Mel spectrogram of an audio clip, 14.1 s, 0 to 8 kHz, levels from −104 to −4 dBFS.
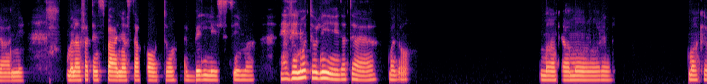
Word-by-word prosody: anni. 140 +1 -2 0.8
Me 150 -1 +1
l'han 150 0 +3
fatta 160 0 -3
in 155 - +1
Spagna 150 -1 +2
'sta 150 +1 -3
foto, 150 0 -3
è 150 - -11
bellissima. 155 +1 -2 0.5
È 195 0 -4
venuto 220 +3 +6
lì 205 -5 +6
da 175 0 -3
te? 165 -2 -4 0.2
Madò. 165 -3 -5 2.6
Ma 155 -1 0
che 155 - -10
amore! 155 0 -2 1.5
Ma 165 -1 -2
che 170 - -6
155 Hz, 90 wpm, -22 LUFS, 150-165 Hz, 2.6 s, venuto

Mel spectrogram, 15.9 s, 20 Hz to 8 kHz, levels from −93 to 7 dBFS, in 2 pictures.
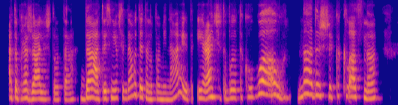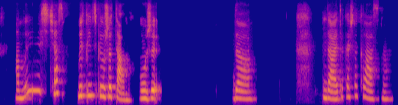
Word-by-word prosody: отображали 210 -4 +2
что-то. 180 -1 -7
Да. 215 +2 +5
То 215 - +2
есть 210 +2 +1
мне 225 0 +1
всегда 230 +4 -4
вот 305 -2 -4
это 250 -4 +3
напоминает. 195 - -2
И 225 0 0
раньше 245 +3 +5
это 220 -2 -7
было 230 +2 0
такое: 245 +2 -6
"Вау, 325 -4 +5 0.3
надо 310 +4 +2
же, 295 -3 0
как 280 +1 -11
классно!" 235 -4 +1 0.7
А 220 - -4
мы 220 +5 -1 0.3
сейчас, 355 -5 -3 0.3
мы, 285 +1 +2
в 295 - -7
принципе, 300 -1 -2
уже 270 +1 +4
там, 175 -10 -3
мы 215 0 0
уже 450 - +2 1.4
Да. 205 -2 -4 1.4
Да, 215 -4 0
это, 200 +6 -6
конечно, 270 +2 -7
классно. 205 -5 -7
230 Hz, 130 wpm, -24 LUFS, 205-275 Hz, 1.4 s, Да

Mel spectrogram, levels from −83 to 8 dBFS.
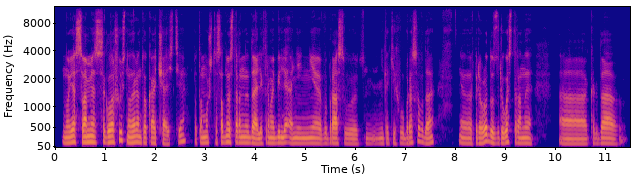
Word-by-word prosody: Ну, 130 0 +1
я 145 +1 +5
с 150 - +3
вами 145 +1 +7
соглашусь, 140 +6 +2
но, 135 - +2
наверно, 140 0 +4
тока 130 -1 0
отчасти, 120 +6 -2 0.2
потому 130 -2 -2
что, 130 - -8
с 130 - -5
одной 145 +2 +2
стороны, 135 -2 +1
да, 125 -3 +4
электромобили, 130 +2 0
они 120 -2 0
не 120 -1 0
выбрасывают 115 -2 -2
н 115 0 -10
никаких 120 0 -8
выбросов, 130 +5 -3
да, 125 +5 -1 0.5
в 120 -3 -2
природу. 135 +3 +2
С 120 - -4
другой 125 +4 0
стороны, 125 -4 -2 0.5
а 110 -1 -1
когда 120 -1 -1
в 105 - -19
125 Hz, 160 wpm, -23 LUFS, 120-135 Hz, 0.5 s, вами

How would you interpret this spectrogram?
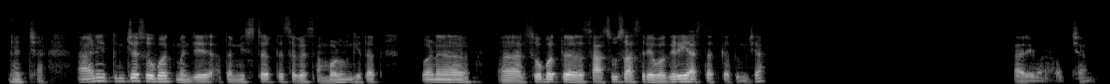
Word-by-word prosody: अच्छा. 110 0 -9 0.4
आणि 155 +4 +1
तुमच्यासोबत 145 -2 +3
म्हणजे 110 0 0
आता 105 0 -7
मिस्टर 105 +2 -1
तर - - -3
सगळं 110 -2 -1
सांभाळून 105 +3 -4
घेतात 100 -3 -3 0.5
पण 115 0 0
अ, 115 -1 +2 0.3
अ, 100 -1 0
सोबत 120 +1 +2
अ, 110 -2 +8
सासू-सासरे 105 +1 0
वगैरे 120 +5 +4
ही 140 - +8
असतात 115 -2 0
का - - -3
तुमच्या? 85 -1 -8 2.5
अरे, 85 - -3
वाह, 80 -1 -12
वाह! - - -14
छान. - - -14
110 Hz, 135 wpm, -25 LUFS, 105-120 Hz, 2.5 s, अ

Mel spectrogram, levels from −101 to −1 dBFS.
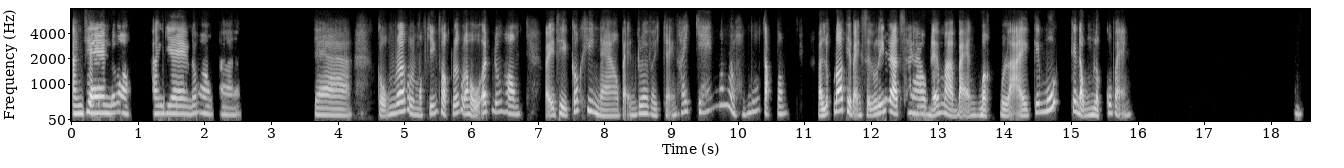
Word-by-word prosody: Ăn 215 0 +4
chan, 220 -2 +6
đúng 225 +2 -3
hông 215 -4 +2 0.3
ăn 210 0 0
gian, 205 -2 +2
đúng 215 +3 -4
hông? 210 -3 -3
À. - - -8 1.3
Chà, 170 -3 -1 0.4
cũng 185 +7 -2
rất 260 +5 +5
là 200 - -1
một 165 -2 -6
chiến 210 +5 -3
thuật 275 - +2
rất 215 +3 -1
là 200 - +3
hữu - - 0
ích, 245 +4 +3
đúng 255 -1 -6
hông? 200 -4 0 0.4
Vậy 175 - 0
thì 195 -4 0
có 260 - -2
khi 290 -1 -3
nào 155 -7 -3
bạn 170 +1 -6
rơi 210 +2 0
vào 175 -4 -6
trạng 175 - -8
thái 240 +6 -6
chán 255 -1 -7 0.2
lắm 440 0 -7
rồi, - - -2
hổng 190 +3 -10
muốn 265 +4 -7
tập - - +2
hông? 205 +1 -4 0.5
Và - - +4
lúc - - 0
đó 270 +3 +9
thì 265 - +3
bạn 170 - 0
xử 170 0 -3
lý 215 +6 +3
ra 210 - +9
sao 205 -2 -1
để 170 +5 +4
mà 210 -7 +3
bạn 165 +2 -1
bật 160 -3 +2
lại 160 -1 +1
cái 240 - -1
mood, 280 +7 +3 0.3
cái, 270 - +1
động 170 +2 +3
lực 165 - +1
của 225 - -2
bạn? 205 -4 -3 2.5
Ừm. 195 -1 -9
210 Hz, 195 wpm, -22 LUFS, 175-235 Hz, 2.5 s, đó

